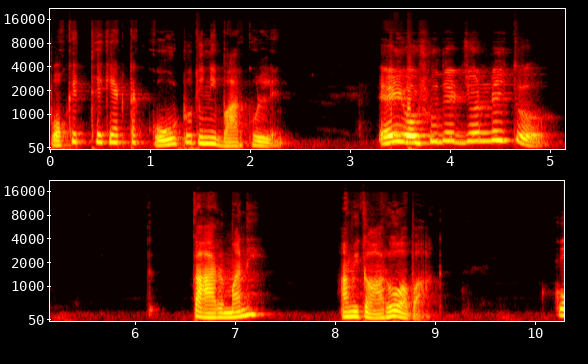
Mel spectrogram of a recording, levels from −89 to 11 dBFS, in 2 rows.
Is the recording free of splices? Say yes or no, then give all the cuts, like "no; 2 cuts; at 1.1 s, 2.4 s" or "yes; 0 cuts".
yes; 0 cuts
